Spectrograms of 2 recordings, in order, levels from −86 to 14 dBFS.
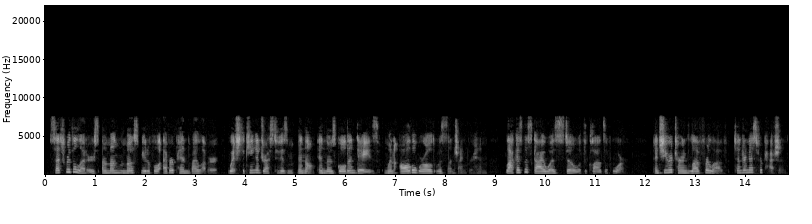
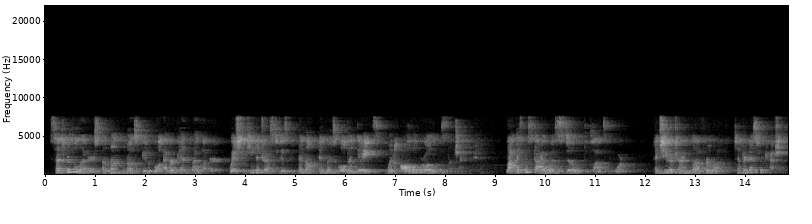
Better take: first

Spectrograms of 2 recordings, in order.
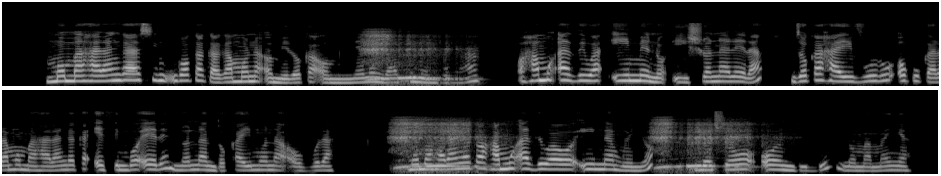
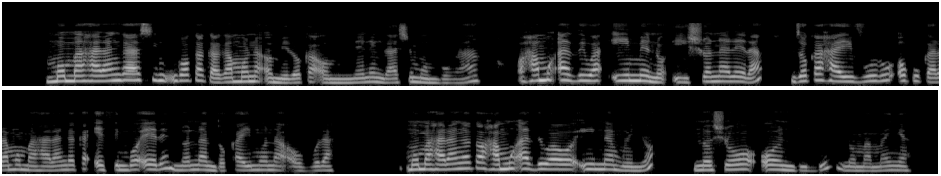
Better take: second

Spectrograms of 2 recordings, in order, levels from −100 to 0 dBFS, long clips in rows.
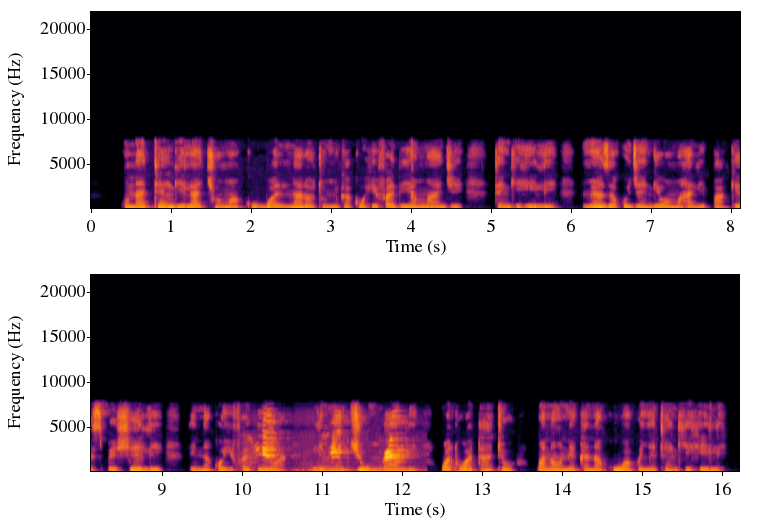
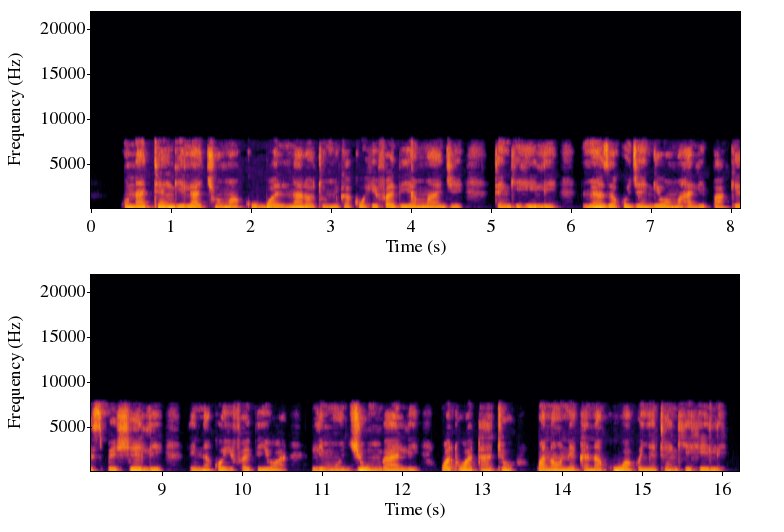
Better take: second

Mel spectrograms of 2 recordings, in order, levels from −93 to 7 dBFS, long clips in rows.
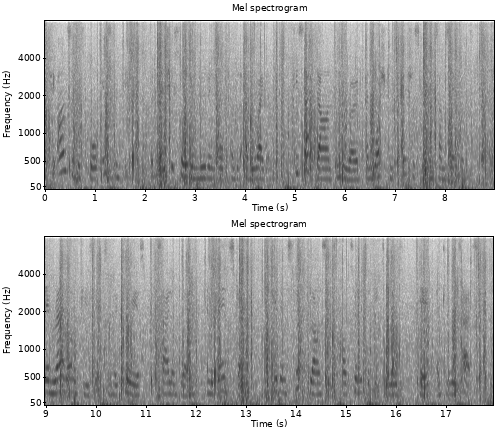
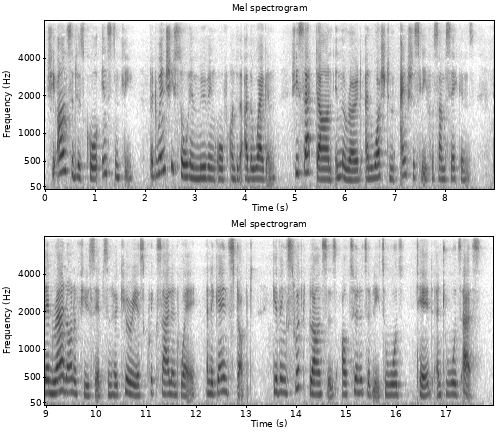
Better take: second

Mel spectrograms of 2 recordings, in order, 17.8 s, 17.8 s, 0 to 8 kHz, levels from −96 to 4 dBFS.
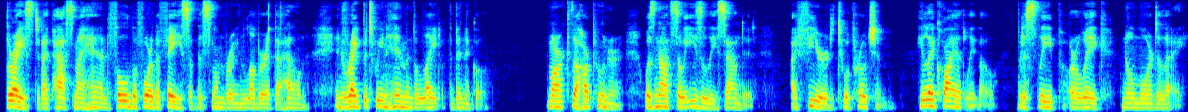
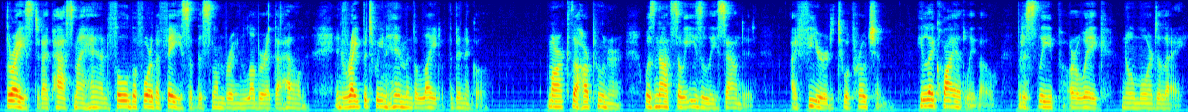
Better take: second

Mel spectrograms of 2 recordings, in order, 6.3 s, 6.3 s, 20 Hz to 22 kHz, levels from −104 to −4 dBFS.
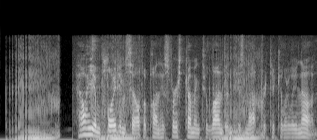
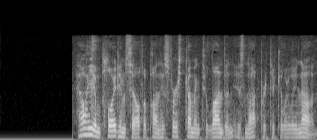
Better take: second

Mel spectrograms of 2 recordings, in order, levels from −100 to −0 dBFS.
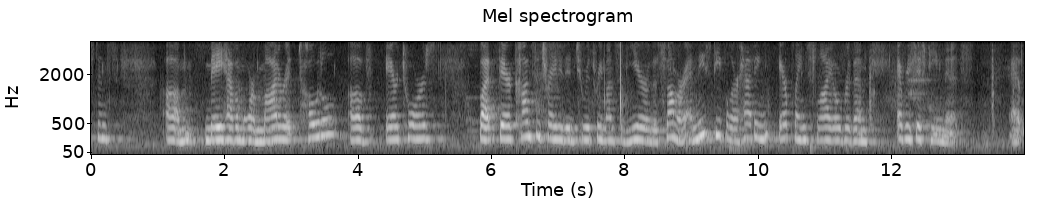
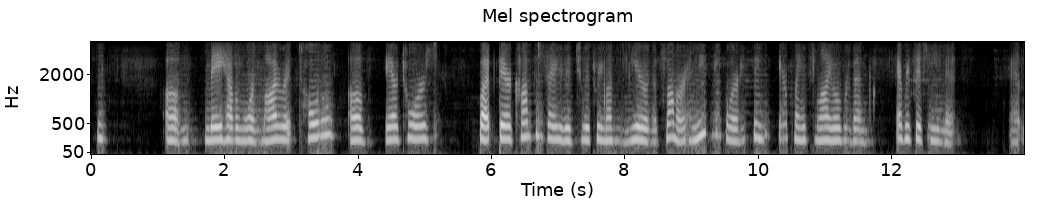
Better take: first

